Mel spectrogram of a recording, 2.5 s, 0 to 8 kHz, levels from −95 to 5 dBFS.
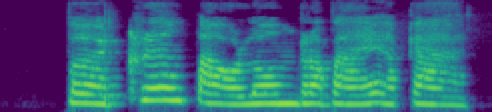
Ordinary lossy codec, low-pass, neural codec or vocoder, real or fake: none; none; none; real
